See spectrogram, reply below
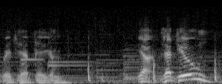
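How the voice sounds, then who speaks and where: An actor playing a terse adventurer, matter-of-fact and dryly polite, in an old radio drama. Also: male voice, deep voice, wildly swooping pitch, normal speed. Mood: brisk. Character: cool, terse American adventurer investigator. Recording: vintage radio recording, faint music.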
